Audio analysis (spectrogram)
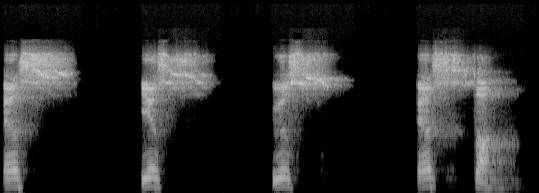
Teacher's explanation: dil ucu ile üst ön dişlerin iç yüzü Bazılarına göre ise yine Dil ucuyla alt ön dişlerin iç yüzü yani bakın Üst dişlerimiz alt dişlerimiz kimilerine göre dilimizin ucunun üst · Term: sat harfini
